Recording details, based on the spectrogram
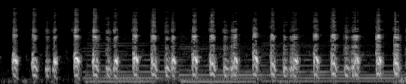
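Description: A male Chukar partridge gives a fast run of harsh, clucking chuk notes, several per second, over steady low background music.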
